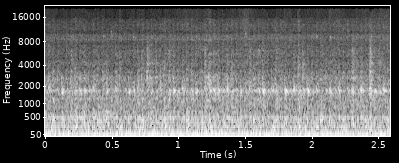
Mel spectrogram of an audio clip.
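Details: 1985 Mercedes 300D diesel, daily driven about 300 miles a week, idling with AC on: steady even rumble with faint AC fan hum, no knocks or misses; normal idle.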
